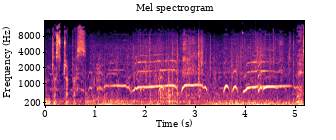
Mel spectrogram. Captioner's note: Indians shouting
